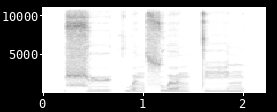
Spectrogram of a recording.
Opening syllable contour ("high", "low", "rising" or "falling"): high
